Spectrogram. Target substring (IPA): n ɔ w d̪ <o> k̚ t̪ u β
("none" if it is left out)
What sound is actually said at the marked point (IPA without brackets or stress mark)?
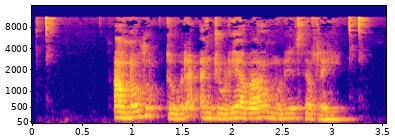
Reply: u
